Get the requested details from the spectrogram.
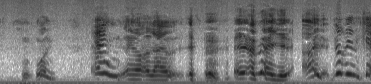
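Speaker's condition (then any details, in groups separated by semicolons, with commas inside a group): Cerebral palsy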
